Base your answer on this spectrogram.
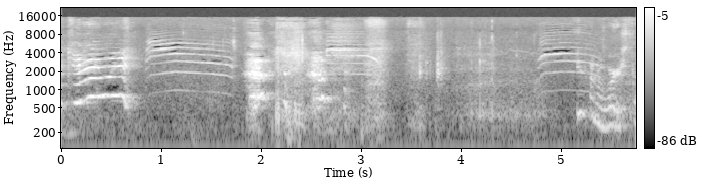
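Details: Hungry domestic kitten meowing indoors in the morning: several drawn-out, harmonic mews with falling ends, mixed with people talking and laughing in a small room.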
